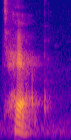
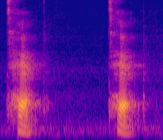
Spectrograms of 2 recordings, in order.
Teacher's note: the t is realized as an aspirated voiceless alveolar stop when it's in syllable initial position, such as in the word tap.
